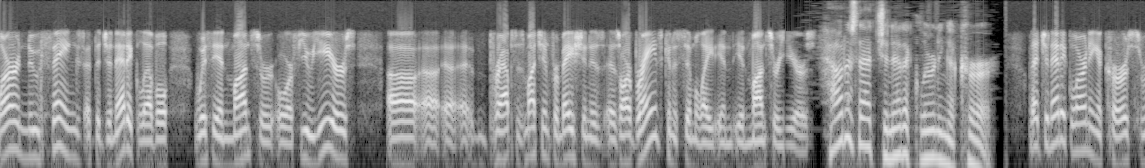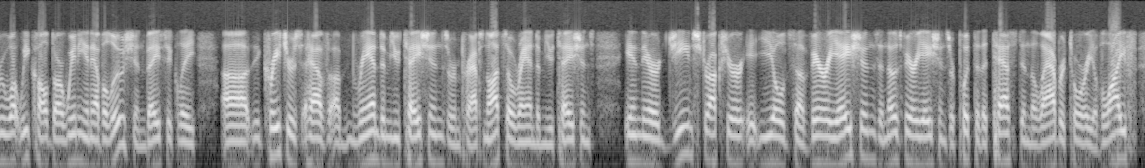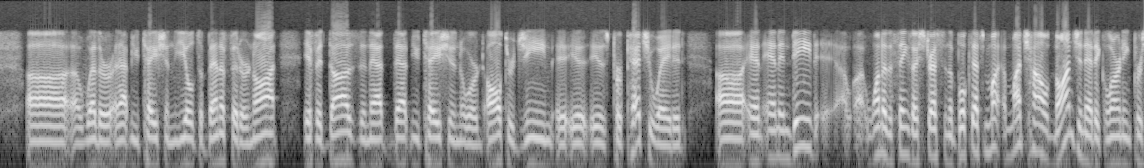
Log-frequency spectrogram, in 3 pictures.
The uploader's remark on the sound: Visited by phone from his office in Pittsburgh, Pennsylvania.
